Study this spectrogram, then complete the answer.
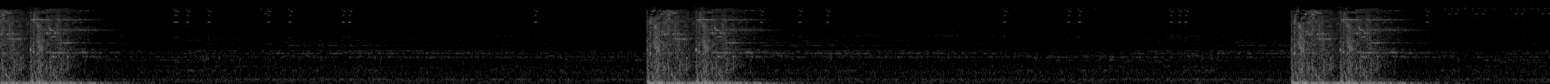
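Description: A bright electronic whoosh sounds each time a game piece bursts.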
